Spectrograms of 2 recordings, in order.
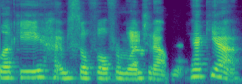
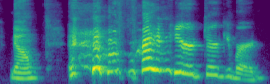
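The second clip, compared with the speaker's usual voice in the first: slow, high, loud through laughter; laughing self-correction; 8 semitones higher, 8 dB louder, slower than usual. Real, not acted. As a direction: laugh through your own slip. Laughing at own hot dog slip.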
